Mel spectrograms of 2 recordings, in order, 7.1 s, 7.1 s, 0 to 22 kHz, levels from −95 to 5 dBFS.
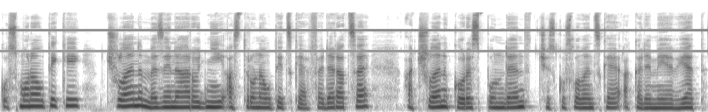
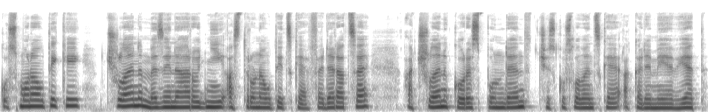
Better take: second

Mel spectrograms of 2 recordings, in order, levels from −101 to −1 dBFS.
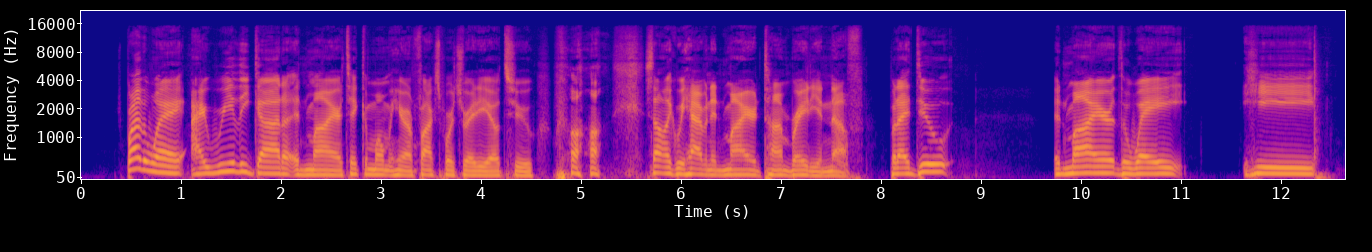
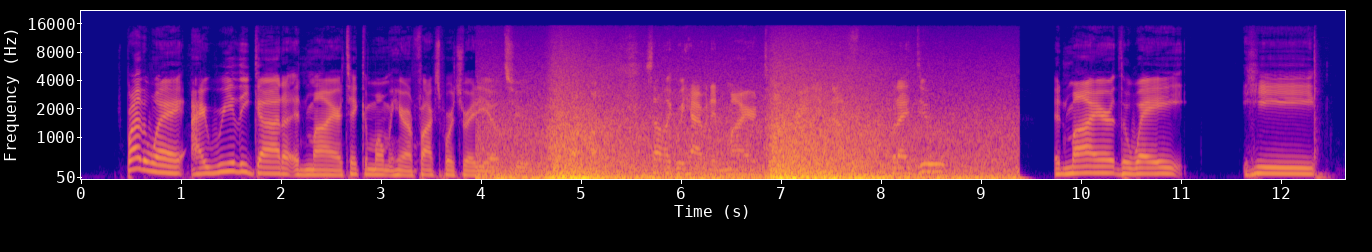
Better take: first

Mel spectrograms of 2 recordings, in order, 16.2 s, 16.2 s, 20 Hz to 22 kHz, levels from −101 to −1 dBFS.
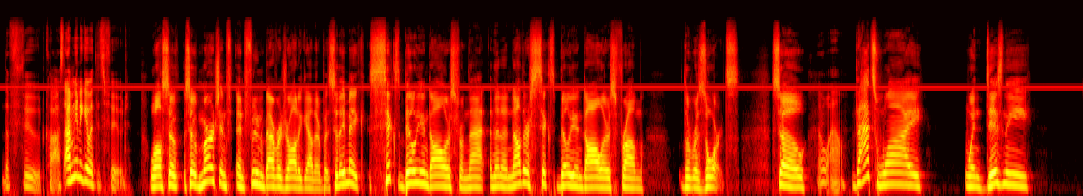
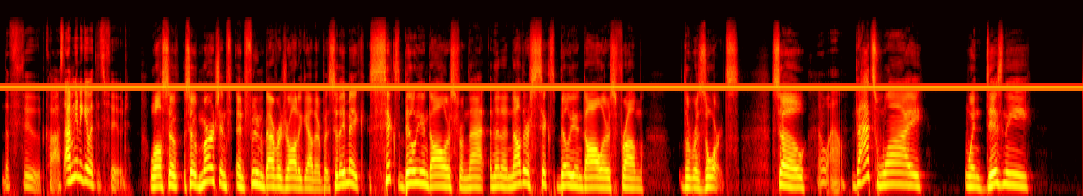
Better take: first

